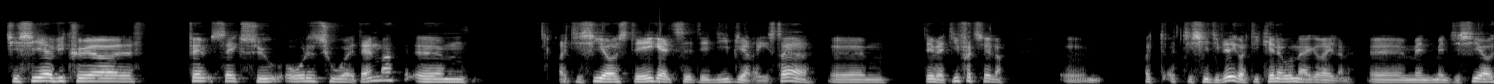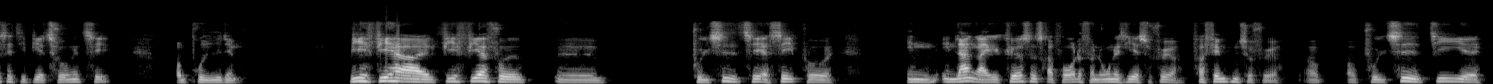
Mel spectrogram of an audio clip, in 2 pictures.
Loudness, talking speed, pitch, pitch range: -19 LUFS, 185 wpm, 120 Hz, 110-140 Hz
